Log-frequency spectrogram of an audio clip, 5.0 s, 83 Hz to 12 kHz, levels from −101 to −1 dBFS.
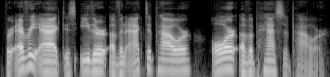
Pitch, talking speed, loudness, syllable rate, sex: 115 Hz, 170 wpm, -22 LUFS, 5.2 syllables/s, male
